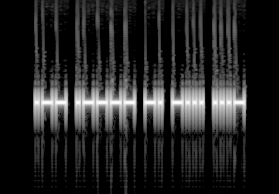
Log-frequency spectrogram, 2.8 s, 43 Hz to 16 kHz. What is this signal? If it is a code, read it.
Morse code, heard as a keyed tone, about 36 wpm, 700 Hz. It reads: W1NBV
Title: USA Call Signs - 5 Characters - Repeated 2x - 35wpm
